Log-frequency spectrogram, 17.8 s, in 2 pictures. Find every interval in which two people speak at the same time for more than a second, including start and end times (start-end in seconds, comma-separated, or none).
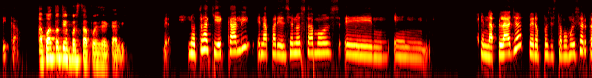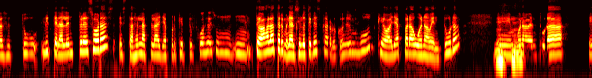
none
